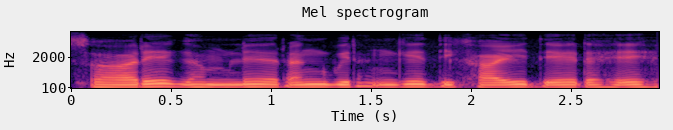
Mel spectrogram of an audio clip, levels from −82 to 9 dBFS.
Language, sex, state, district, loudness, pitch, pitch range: Hindi, male, Jharkhand, Ranchi, -15 LUFS, 125 Hz, 125-130 Hz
